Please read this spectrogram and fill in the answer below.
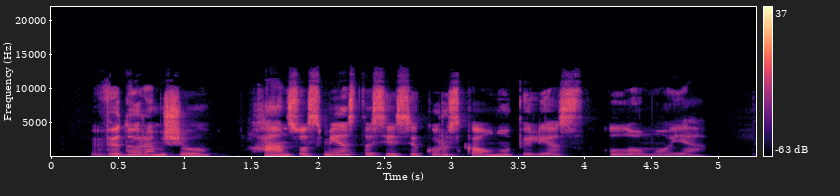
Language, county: Lithuanian, Marijampolė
